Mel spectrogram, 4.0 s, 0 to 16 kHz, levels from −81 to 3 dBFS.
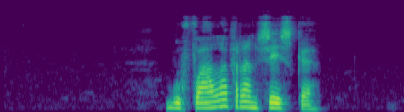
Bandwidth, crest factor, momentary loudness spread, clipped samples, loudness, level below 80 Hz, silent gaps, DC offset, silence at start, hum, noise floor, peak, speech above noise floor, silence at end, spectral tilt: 9.4 kHz; 18 dB; 12 LU; under 0.1%; -15 LUFS; -64 dBFS; none; under 0.1%; 1.65 s; none; -69 dBFS; 0 dBFS; 54 dB; 0.85 s; -5.5 dB/octave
